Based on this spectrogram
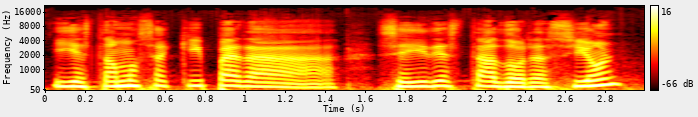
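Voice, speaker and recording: Female scripture reader, smooth mellow voice, emphatic church delivery, dry mic. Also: mid-range voice, moderate pace, dry recording. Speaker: church member reading the verse of the day. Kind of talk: scripture reading in a church service.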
